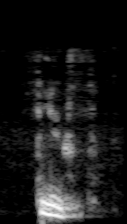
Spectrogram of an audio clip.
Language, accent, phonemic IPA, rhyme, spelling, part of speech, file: English, Southern England, /fluːf/, -uːf, floof, verb / interjection / noun, LL-Q1860 (eng)-floof.wav
- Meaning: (verb) 1. To make something fluffy; to fluff (up) 2. To move in a floofy or fluffy manner; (interjection) Used to indicate the (supposed) sound of moving air, as in an explosion, a puff of smoke, etc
